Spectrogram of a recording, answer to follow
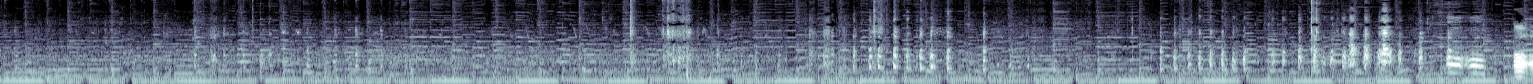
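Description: Chickens clucking in short bursts, about halfway through and again near the end, over background music with a steady low beat.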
